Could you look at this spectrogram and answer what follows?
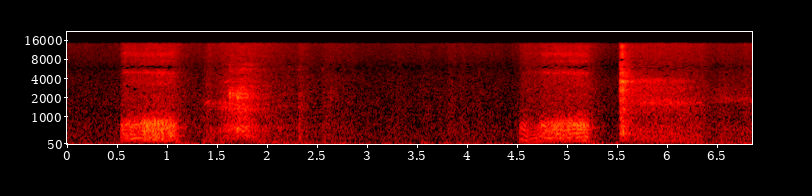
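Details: Snoring during sleep: soft, rough snorting breaths roughly every four seconds in a quiet room.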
